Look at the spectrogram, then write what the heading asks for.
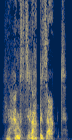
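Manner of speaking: hissed reproach. Acted. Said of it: "wurde er angezischelt".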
